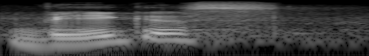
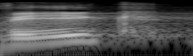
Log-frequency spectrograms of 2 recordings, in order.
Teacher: Wenn Sie dann den Nominativ haben, Weg, steht das G am Silbenauslaut und da greift dann die Neutralisierung in Form der Endranddesonorisierung. Das heißt, Sie können diese Form hier ableiten, wenn Sie im Lexikon das Ganze mit G notieren oder in Ihrem Kopf mit G abspeichern.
